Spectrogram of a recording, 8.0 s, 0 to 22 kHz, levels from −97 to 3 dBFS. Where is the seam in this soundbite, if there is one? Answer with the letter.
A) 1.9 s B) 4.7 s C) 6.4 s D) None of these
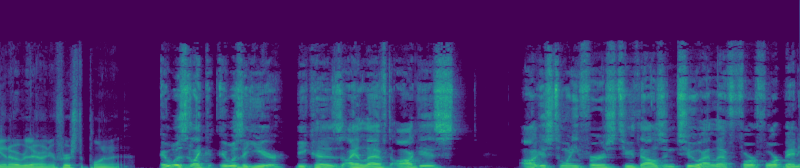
D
